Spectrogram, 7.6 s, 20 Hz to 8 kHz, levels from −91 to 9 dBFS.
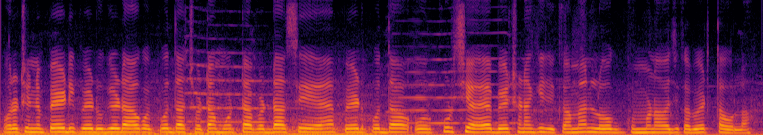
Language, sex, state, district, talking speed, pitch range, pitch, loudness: Marwari, female, Rajasthan, Nagaur, 220 wpm, 200-220 Hz, 210 Hz, -14 LUFS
